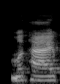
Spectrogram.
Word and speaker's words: Mikai: Mikai, pronounced like Mikai Pfeiffer.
